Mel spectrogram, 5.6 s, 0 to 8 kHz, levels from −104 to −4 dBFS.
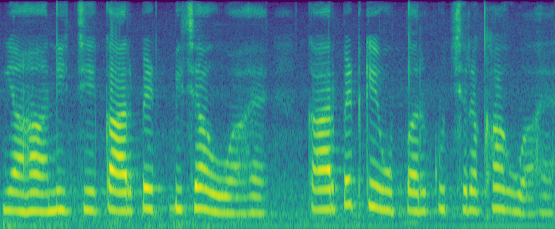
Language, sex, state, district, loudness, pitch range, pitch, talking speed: Hindi, female, Punjab, Fazilka, -16 LUFS, 240-265 Hz, 250 Hz, 140 wpm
